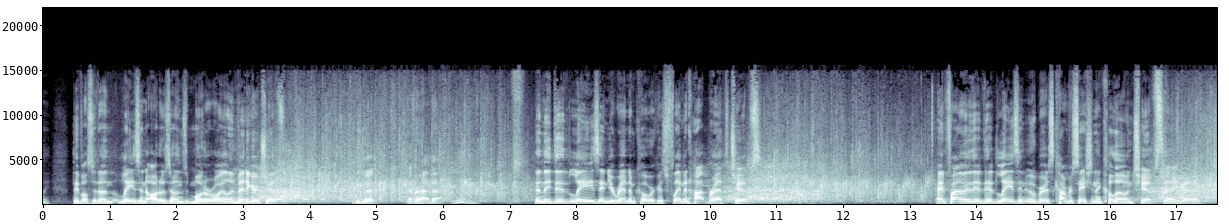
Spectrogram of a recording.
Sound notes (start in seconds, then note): 2.9 laughter; 9.9 laughter and applause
